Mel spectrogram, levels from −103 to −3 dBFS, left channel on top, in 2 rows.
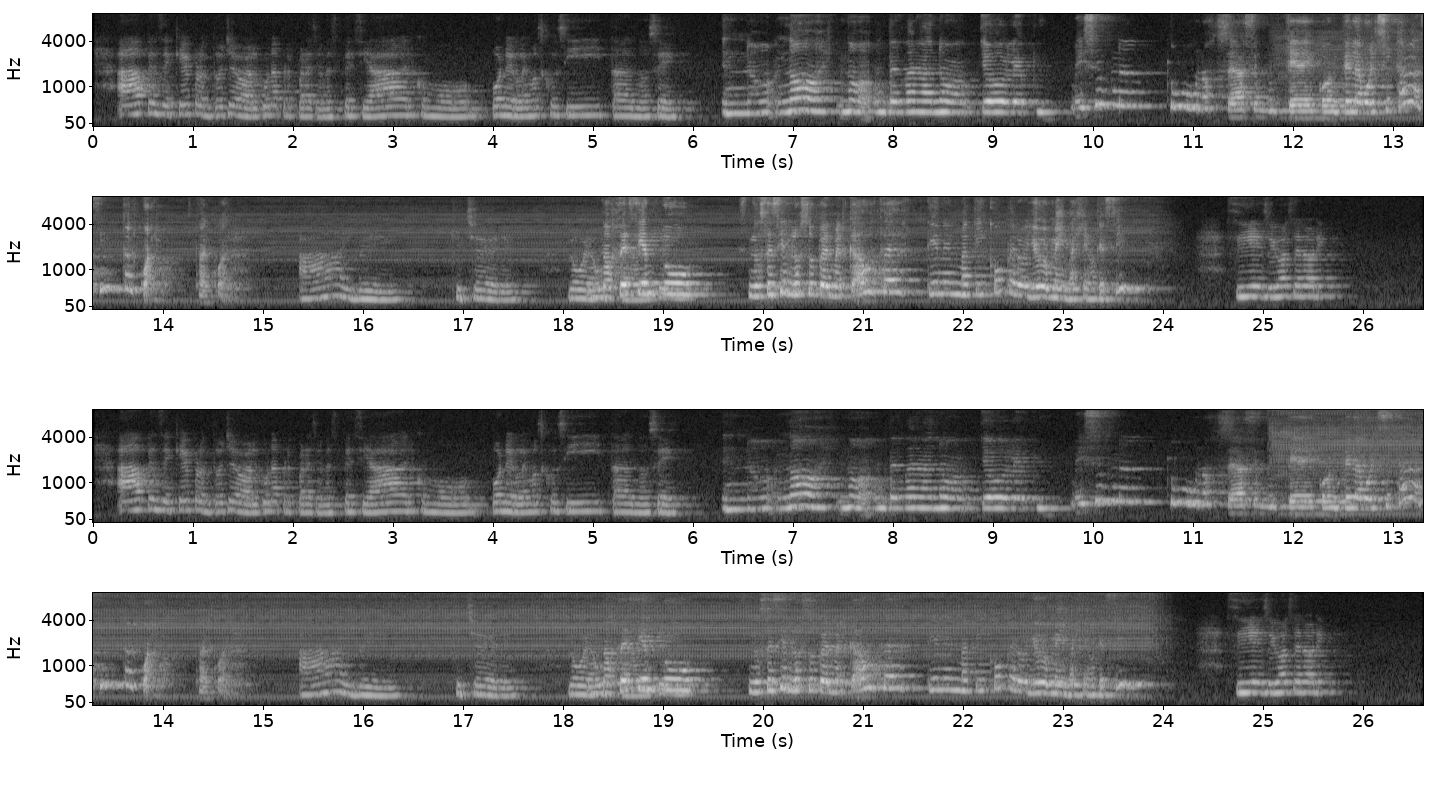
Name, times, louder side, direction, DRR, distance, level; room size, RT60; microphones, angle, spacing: voice 1, 0.0-5.9 14.6-14.9 15.4-16.4 16.9-19.3 24.3-25.6, equal, 5° left, 6 dB, 2.0 m, -41 dB
voice 2, 6.3-10.5 10.8-14.0 14.3-14.7 18.2-19.3 19.9-23.7, left 3 dB, 90° left, 6 dB, 3.7 m, -33 dB
Domestic sounds home sounds, 11.7-24.1, right 6 dB, 60° right, 3.4 m, -51 dB
28.0 x 18.0 x 8.7 m, 0.70 s
head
